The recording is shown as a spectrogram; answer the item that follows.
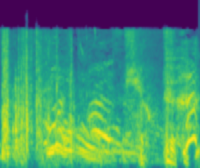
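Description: A sudden crash and clatter of knocks, with startled voices crying out, as something gives way or people fall. Laughter starts near the end.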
